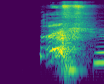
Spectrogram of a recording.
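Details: After a moment of silence, a single sharp explosive sneeze ending in a brief voiced tail, from a sneezing compilation.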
